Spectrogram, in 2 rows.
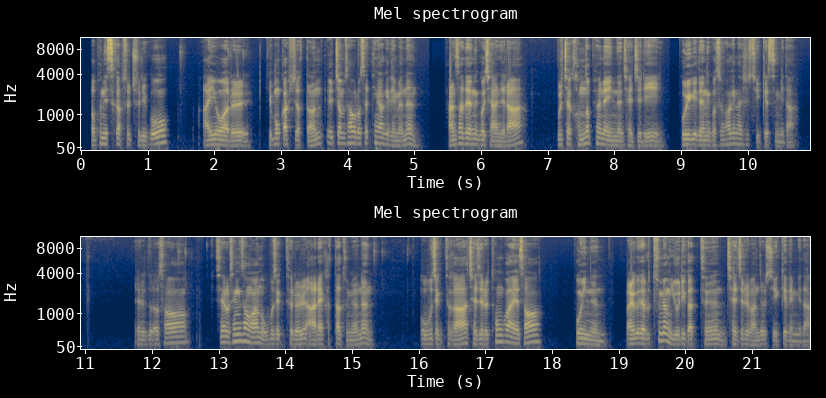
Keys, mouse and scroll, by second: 1.5-10.7 drag, 6.6 middle click, 10.7-14.2 middle drag, 10.7 scroll up 3, 10.7 g, 14.2 g, 15.5-15.9 middle drag, 15.9 click, 16.0-18.3 middle drag, 18.3 click, 18.5-20.8 middle drag, 21.3 middle click, 21.7 middle click.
